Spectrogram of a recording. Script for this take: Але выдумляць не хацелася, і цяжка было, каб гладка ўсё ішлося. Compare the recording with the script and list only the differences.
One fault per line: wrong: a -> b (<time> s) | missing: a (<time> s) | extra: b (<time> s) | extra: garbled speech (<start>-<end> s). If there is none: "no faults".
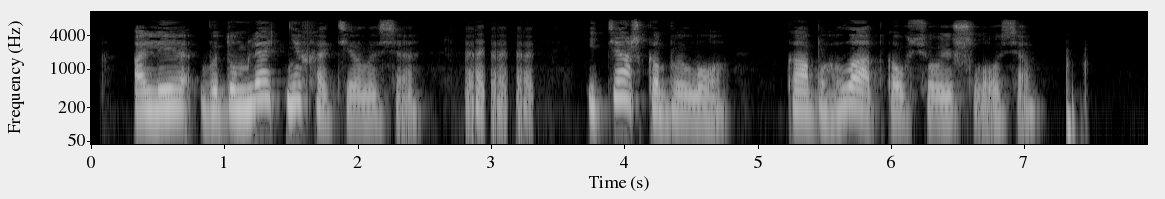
no faults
